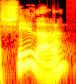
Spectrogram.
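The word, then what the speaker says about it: śilā: of some of you the difference between and Sheila a Sheila is a stone Shila is behavior I'm sorry it's the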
